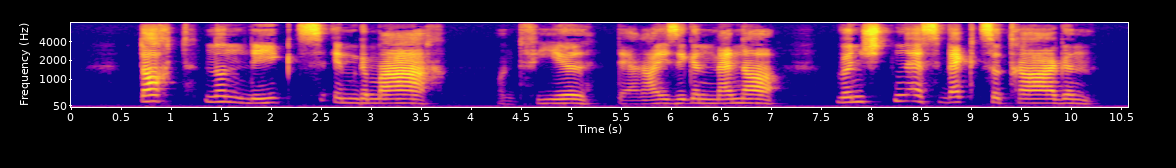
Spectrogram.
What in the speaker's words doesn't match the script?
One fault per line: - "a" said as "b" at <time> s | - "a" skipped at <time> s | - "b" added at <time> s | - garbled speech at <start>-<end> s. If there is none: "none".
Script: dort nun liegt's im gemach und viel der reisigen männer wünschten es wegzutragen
none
